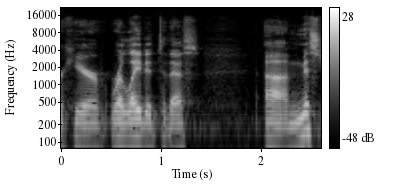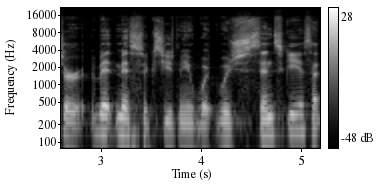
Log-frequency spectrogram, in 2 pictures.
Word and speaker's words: Wojcicki: Miss Wojcicki, is that how you pronounce it? Yes, Wojcicki.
